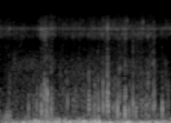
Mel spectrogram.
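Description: Ice skates scraping and crunching over snow-crusted lake ice in a run of irregular short strokes, with wind rumbling on the microphone. The snow lying on the ice makes the skating rough.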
